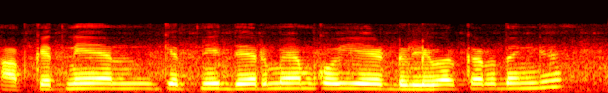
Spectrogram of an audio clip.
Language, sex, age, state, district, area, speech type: Urdu, male, 30-45, Uttar Pradesh, Mau, urban, spontaneous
